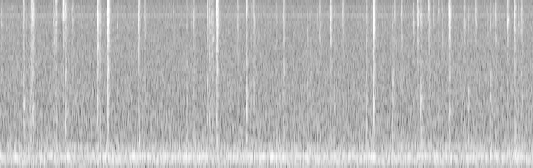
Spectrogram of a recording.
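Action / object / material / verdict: tap / plastic laptop keyboard / plastic / none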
